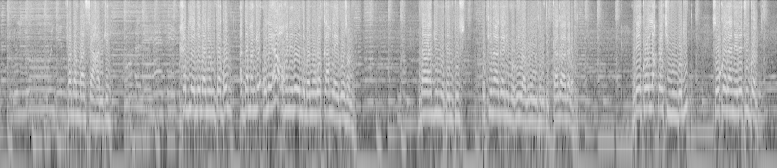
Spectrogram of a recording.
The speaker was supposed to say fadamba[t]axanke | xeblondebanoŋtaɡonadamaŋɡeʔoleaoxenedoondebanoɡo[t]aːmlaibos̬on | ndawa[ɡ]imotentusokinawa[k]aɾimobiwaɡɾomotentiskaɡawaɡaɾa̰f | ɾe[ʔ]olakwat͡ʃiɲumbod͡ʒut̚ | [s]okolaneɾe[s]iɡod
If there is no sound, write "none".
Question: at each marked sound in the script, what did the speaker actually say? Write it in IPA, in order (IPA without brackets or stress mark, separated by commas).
s, k, ɡ, ɡ, k, s, t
